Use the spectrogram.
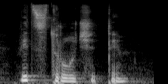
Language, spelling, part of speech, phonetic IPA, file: Ukrainian, відстрочити, verb, [ʋʲid͡zˈstrɔt͡ʃete], Uk-відстрочити.ogg
- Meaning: to postpone, to put off, to delay, to defer, to adjourn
